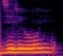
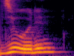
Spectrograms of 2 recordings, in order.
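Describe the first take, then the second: First: The stress is on the second syllable. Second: The stress is on the first syllable. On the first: The speaker calls it wrong. "а не дерен" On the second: The speaker calls it right. "правильно все-таки говорить дерен"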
